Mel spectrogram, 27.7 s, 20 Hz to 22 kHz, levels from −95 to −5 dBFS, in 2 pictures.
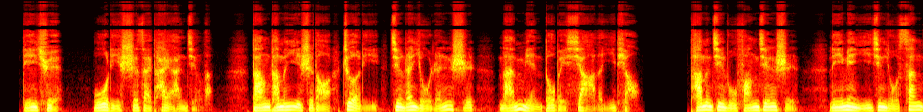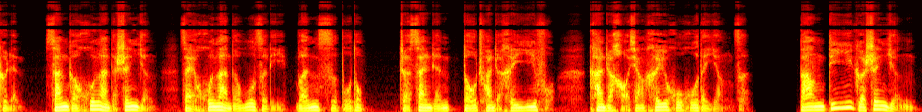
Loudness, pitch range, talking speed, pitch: -19 LUFS, 80-110 Hz, 195 characters per minute, 95 Hz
